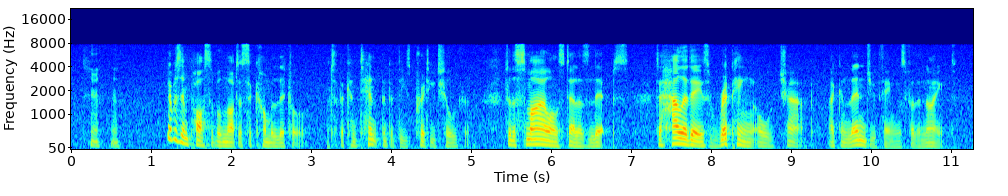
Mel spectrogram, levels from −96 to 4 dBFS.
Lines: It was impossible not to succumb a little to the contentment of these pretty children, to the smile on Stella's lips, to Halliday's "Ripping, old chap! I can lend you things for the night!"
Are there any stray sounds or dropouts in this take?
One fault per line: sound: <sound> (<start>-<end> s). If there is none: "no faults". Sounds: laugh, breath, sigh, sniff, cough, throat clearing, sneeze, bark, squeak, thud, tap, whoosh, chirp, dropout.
sound: laugh (0.1-0.8 s)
